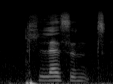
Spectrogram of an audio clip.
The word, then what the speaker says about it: pleasant: words first okay so the first one is pleasant I never say to please but this is from Pleasant is like pleasure okay so pleasant try it that's it so you got pleasure and pleasant but please okay then octopus oh yes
